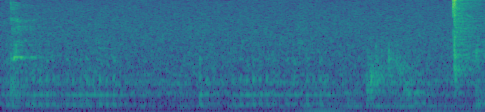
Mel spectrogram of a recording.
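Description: Faint sipping and swallowing of tea from a glass mug, with a soft click about a second in.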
